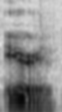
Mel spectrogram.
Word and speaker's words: Aaron: I don't like being called Aaron, but if I never correct somebody and say, "Hey, the way my name is pronounced is Aaron," they would assume that the way they pronounced it that doesn't work is correct for what you're trying to do.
